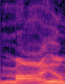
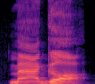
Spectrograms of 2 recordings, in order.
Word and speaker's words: MAGA: everybody knows that the maya movement like the guy can't even pronounce it correctly it's four letters magga it's super easy your family created that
